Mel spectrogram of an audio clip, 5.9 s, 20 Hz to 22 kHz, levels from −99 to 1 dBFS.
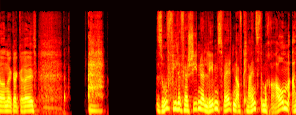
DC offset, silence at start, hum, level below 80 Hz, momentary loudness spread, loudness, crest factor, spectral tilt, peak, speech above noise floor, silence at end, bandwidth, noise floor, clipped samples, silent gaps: under 0.1%; 0 s; none; -56 dBFS; 15 LU; -21 LUFS; 18 dB; -5.5 dB/octave; -4 dBFS; over 70 dB; 0 s; 15.5 kHz; under -90 dBFS; under 0.1%; 1.44-1.68 s, 2.17-3.09 s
